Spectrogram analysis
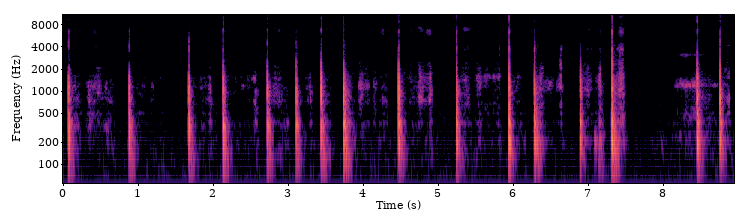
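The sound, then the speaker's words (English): Writing on a board during a physics lecture on space-time: many sharp, faint taps and short strokes in an irregular rhythm. “I'll write it this way for now.”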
